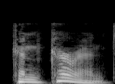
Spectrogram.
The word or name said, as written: concurrently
